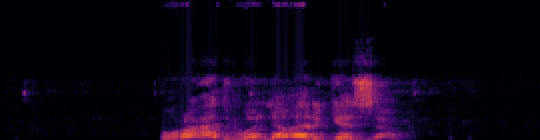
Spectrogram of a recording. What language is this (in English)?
Kabyle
